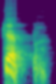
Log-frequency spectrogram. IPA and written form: kep’ (kept)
